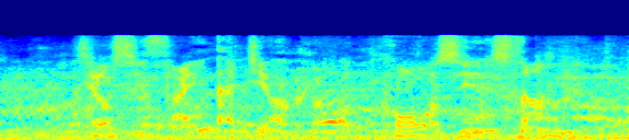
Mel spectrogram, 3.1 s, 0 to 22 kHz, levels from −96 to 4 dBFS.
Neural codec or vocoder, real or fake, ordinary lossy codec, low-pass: codec, 16 kHz, 2 kbps, FreqCodec, larger model; fake; none; none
